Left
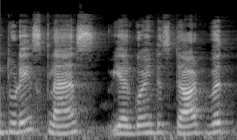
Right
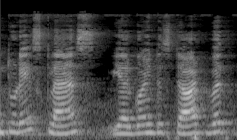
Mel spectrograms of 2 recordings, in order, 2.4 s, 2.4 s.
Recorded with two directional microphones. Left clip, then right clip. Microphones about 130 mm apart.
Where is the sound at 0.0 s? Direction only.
35° left (ahead or behind).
